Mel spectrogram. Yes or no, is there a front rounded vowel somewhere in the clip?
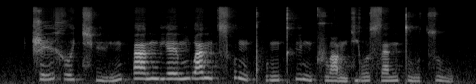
yes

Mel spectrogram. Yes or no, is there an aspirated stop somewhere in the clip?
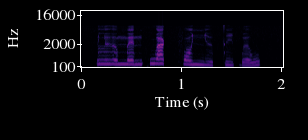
no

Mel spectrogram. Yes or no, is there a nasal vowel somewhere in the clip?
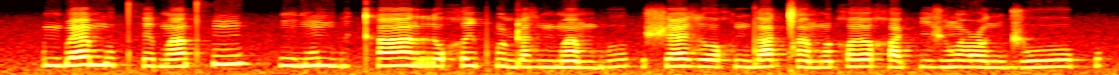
yes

